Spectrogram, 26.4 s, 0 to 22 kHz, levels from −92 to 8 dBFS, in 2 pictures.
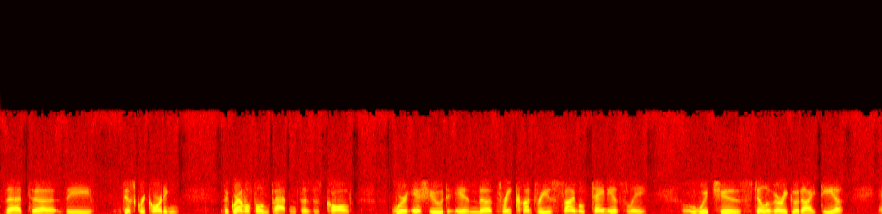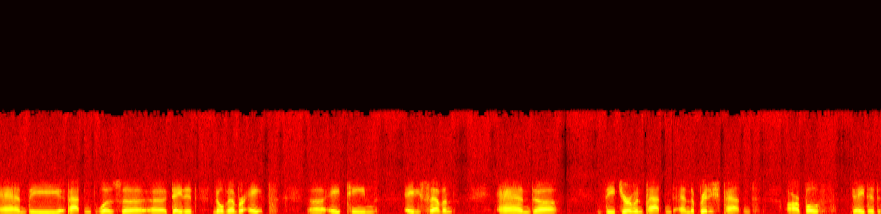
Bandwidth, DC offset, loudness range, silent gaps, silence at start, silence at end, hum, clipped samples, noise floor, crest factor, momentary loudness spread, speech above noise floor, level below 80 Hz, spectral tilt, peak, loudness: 11 kHz; under 0.1%; 2 LU; none; 0.05 s; 0 s; none; under 0.1%; -47 dBFS; 16 dB; 10 LU; 29 dB; -68 dBFS; -5 dB/octave; -2 dBFS; -19 LUFS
